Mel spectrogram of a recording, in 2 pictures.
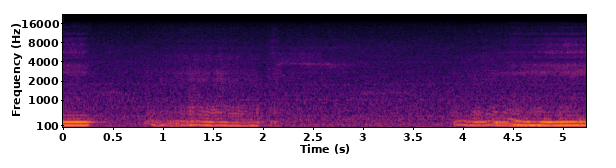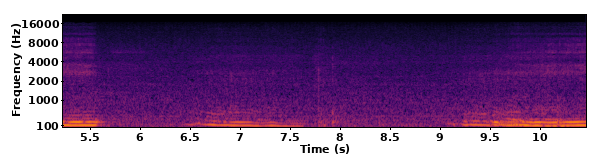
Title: Bulldogs snoring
